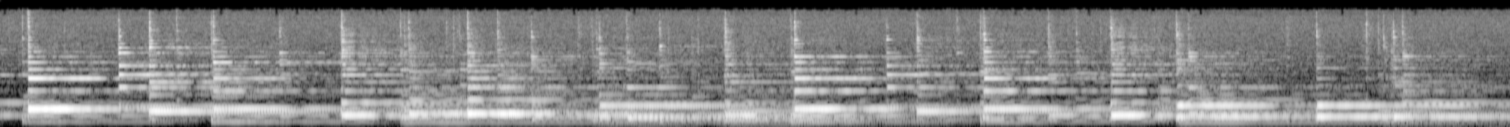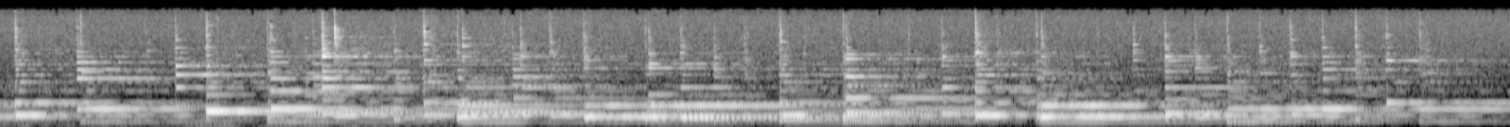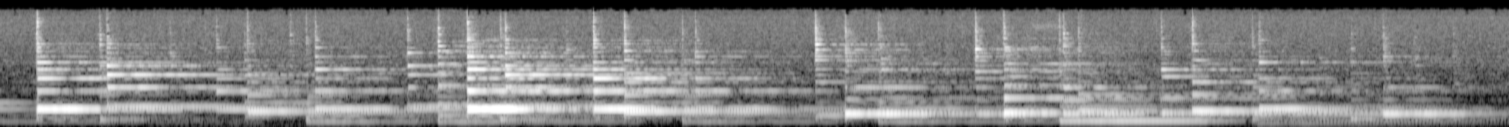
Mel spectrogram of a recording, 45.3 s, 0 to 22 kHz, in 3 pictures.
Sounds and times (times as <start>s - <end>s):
Harp: 0.0s - 45.2s
Plucked string instrument: 0.0s - 45.2s.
